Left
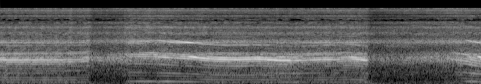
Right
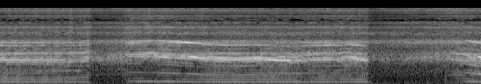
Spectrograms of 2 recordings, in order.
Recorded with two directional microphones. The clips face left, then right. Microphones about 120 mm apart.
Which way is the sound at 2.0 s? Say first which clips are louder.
Left 6 dB; 20° left (ahead or behind).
